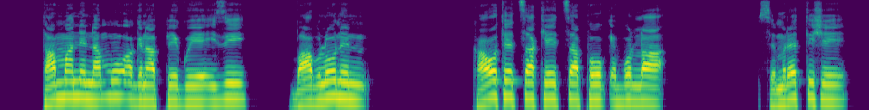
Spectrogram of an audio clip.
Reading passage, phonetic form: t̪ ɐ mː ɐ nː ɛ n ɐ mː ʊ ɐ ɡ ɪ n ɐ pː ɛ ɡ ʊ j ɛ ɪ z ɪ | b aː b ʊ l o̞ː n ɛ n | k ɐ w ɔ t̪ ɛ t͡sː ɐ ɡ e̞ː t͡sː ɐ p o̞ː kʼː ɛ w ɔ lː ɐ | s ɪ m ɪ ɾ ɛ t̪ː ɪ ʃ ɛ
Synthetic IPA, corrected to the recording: t̪ ɐ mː ɐ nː ɛ n ɐ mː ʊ ɐ ɡ ɪ n ɐ pː ɛ ɡ ʊ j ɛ ɪ z ɪ | b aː b ʊ l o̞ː n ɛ n | k ɐ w ɔ t̪ ɛ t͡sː ɐ k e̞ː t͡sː ɐ p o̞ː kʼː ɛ b ɔ lː ɐ | s ɪ m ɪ ɾ ɛ t̪ː ɪ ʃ ɛ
